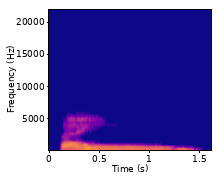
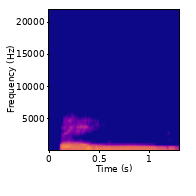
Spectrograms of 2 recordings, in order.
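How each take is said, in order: Both takes have the same delivery.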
